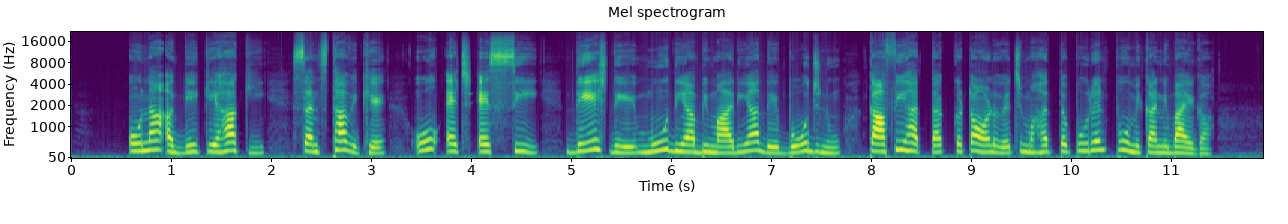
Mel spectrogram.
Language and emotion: Punjabi, neutral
